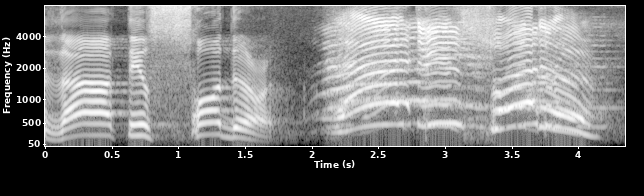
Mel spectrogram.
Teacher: صاد کی ادائیگی صاد کو پر رکھیں گے, دال میں قلقلہ کریں گے, عین کی ادائیگی کلیئر کریں گے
